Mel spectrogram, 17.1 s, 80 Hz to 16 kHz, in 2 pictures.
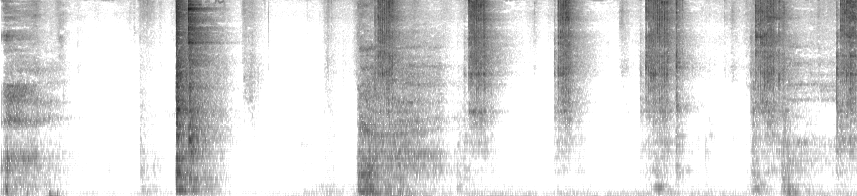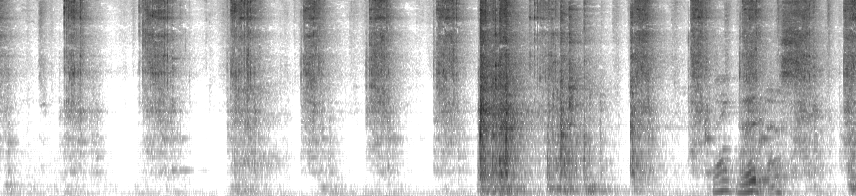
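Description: A wrench loosens the engine fan bolts on a 1971 Chevelle small block 350, giving repeated close ratcheting clicks in short regular bursts with brief pauses between strokes.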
